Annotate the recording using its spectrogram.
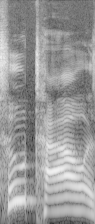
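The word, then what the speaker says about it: Tou Thao: And is it Tu Tao? Did I get the name right of the Asian officer? Yeah.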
